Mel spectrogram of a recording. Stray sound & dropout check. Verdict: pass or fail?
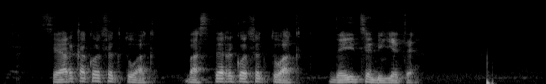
pass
